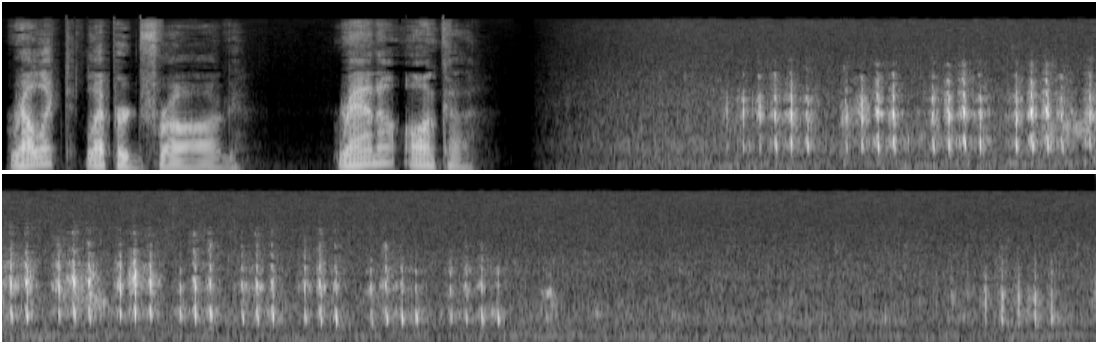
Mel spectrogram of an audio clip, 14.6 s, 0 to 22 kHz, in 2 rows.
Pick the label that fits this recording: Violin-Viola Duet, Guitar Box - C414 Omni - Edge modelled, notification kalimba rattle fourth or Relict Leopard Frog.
Relict Leopard Frog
